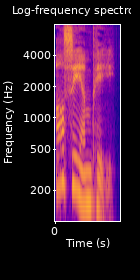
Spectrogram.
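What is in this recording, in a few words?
"rcmp", British English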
